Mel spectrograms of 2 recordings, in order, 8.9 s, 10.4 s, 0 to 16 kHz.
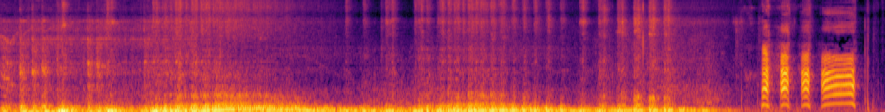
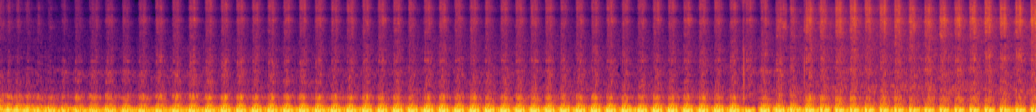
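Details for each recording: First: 1970 Z28 Camaro, built LS2 with LS3 heads, newly fitted Edelbrock E-Force supercharger, first start with MAF, MAP and throttle body unplugged: fires and runs rough for about seven seconds then shuts off, with no supercharger grinding. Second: 1970 Camaro Z28 with a built LS2, LS3 heads and a new Edelbrock E-Force supercharger, first start after clearing codes with a rigged MAP sensor and much of the harness unplugged. The idle is lumpy and ragged, loping about three times a second, running in limp mode.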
